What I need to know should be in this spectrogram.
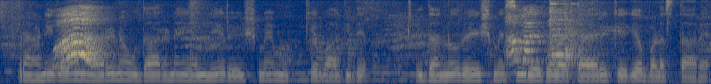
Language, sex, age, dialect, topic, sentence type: Kannada, female, 18-24, Mysore Kannada, agriculture, statement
